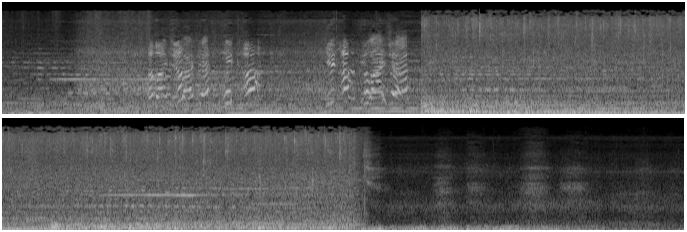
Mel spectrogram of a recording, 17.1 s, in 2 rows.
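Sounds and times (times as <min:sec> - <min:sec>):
low rumble: 0:05.1 - 0:17.0.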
